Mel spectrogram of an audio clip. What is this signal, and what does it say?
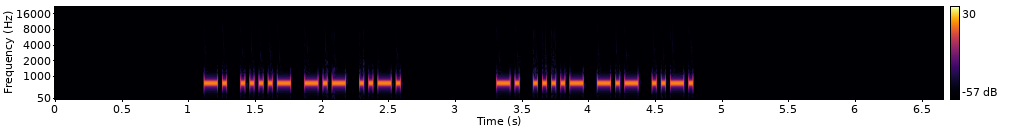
Morse code, heard as a keyed tone, about 36 wpm, 700 Hz. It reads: N4KF N4KF
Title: USA Call Signs - 4 Characters - Repeated 2x - 35wpm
